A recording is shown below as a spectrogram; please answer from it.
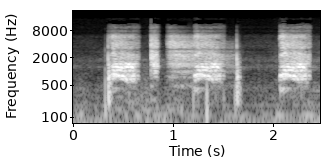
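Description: Raspy, harsh vocal sounds like hoarse crying, looped so that the same pattern repeats every two seconds: two long rasps with short clicks between them.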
